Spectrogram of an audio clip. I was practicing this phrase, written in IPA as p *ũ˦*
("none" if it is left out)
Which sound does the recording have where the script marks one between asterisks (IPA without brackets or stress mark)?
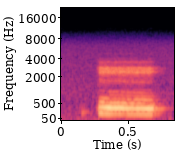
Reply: ũ˦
